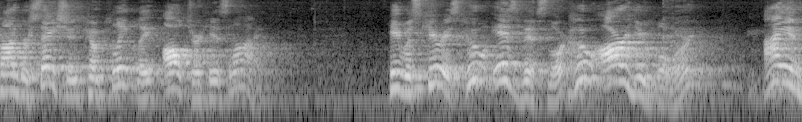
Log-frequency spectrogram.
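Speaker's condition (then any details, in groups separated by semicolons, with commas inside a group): No condition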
